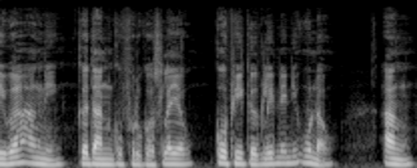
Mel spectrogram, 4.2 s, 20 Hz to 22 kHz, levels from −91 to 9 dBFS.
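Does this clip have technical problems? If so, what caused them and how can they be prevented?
No, there are no technical problems to point to in this clip. Nothing in the audio calls for a cause or a fix.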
